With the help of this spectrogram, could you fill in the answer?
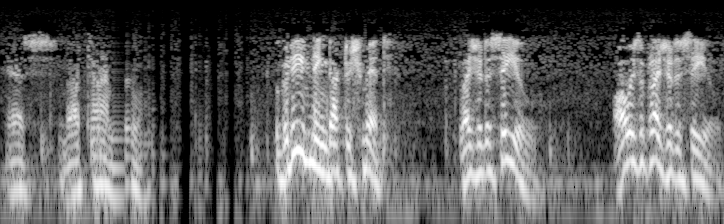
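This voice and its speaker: An actor playing a brisk, alert young man, a deferential aide, in an urgent old-time radio drama style. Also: a little high, big pitch swings. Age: young adult. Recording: dull, noisy old radio broadcast.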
